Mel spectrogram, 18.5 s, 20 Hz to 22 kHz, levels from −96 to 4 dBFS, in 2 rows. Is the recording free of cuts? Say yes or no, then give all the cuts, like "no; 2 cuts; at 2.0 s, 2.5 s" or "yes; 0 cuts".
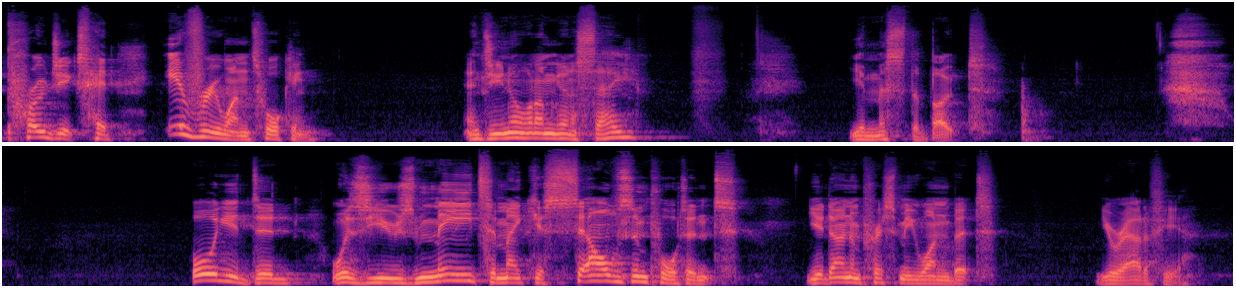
yes; 0 cuts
